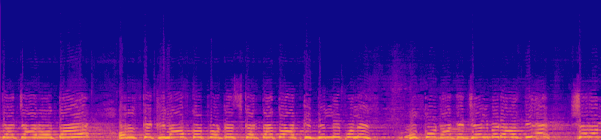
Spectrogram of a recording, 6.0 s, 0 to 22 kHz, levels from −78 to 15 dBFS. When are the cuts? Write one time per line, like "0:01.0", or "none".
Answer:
none

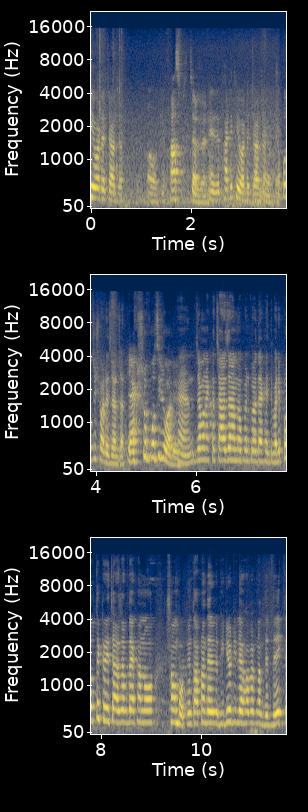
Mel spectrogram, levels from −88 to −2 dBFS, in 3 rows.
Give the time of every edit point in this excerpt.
0:03.7

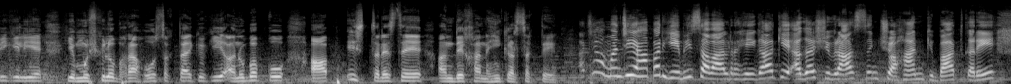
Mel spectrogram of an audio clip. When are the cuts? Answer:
none

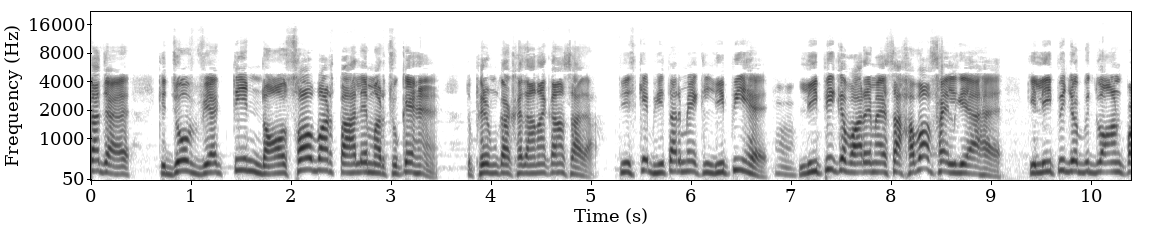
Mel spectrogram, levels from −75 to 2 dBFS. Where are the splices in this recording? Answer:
0:05.1

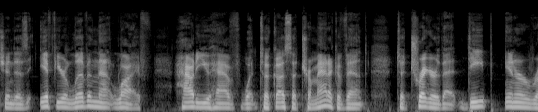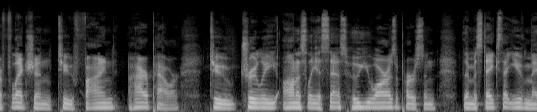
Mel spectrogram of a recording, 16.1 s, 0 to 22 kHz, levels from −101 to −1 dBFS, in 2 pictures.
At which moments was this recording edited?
none

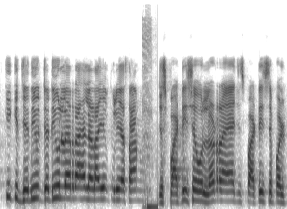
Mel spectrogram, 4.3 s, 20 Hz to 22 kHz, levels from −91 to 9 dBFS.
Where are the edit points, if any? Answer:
0:02.2

